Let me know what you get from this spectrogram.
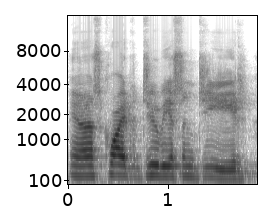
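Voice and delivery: hammed-up pompous sketch voice, starting very high; mock Monty Python toff. Mocking big words nobody uses, pompous Monty Python voice. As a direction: parody an absurdly stuffy intellectual. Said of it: "What are you, a Monty Python skit?".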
